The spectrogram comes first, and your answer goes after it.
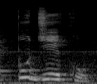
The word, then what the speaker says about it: pudico: só bandeja a pronúncia pudico galera a palavra não e proparoxítona a sílaba tônica Não é esse po a sílaba tônica de então a pronúncia correta é pudico o que vem a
